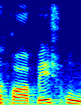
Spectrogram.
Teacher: ख़ौ को पुर पढ़ेंगे, हुर्फ़ मुस्तालिया में से है और पेश की आवाज़ आगे को जाती है।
